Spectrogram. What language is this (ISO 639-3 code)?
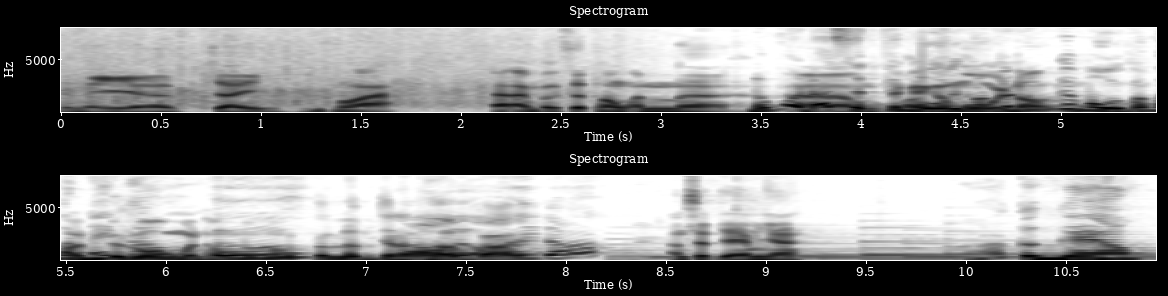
vie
